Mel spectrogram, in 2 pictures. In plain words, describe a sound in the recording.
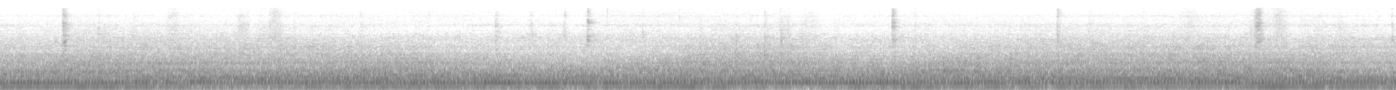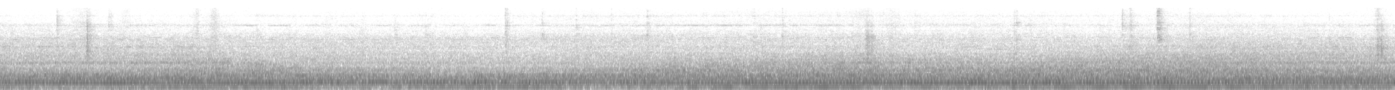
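A floor machine hums steadily as it scrubs a carpet.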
